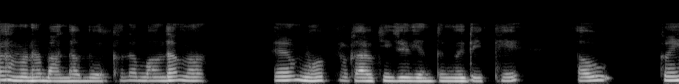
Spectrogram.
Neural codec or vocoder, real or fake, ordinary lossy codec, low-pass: codec, 24 kHz, 0.9 kbps, WavTokenizer, medium music audio release; fake; Opus, 64 kbps; 7.2 kHz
